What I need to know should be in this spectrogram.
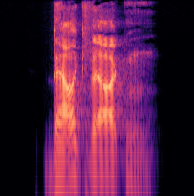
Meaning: dative plural of Bergwerk
- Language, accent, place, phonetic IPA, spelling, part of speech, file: German, Germany, Berlin, [ˈbɛʁkˌvɛʁkn̩], Bergwerken, noun, De-Bergwerken.ogg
